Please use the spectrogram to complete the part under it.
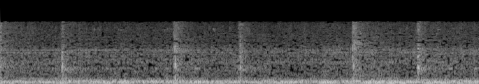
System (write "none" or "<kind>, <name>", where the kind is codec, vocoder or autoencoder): none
